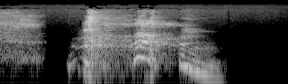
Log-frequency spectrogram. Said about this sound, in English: a good day, I won't be coughing like this. on a good day, you know, I could walk by you on the street or I could hang out with you for the whole day and you might not even realize I have CF unless you catch me taking my pills.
